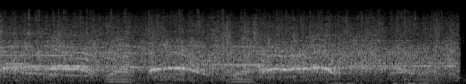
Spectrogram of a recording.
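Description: A dense crowd boos Edwards, loud and sustained for several seconds, with rising and falling drawn-out vocal cries over a constant broadband roar that cuts off abruptly at the end, voices mixed in.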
